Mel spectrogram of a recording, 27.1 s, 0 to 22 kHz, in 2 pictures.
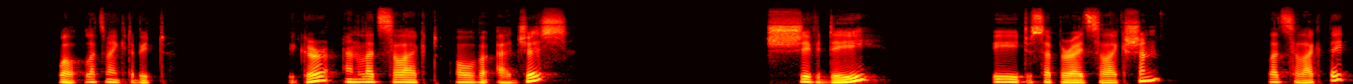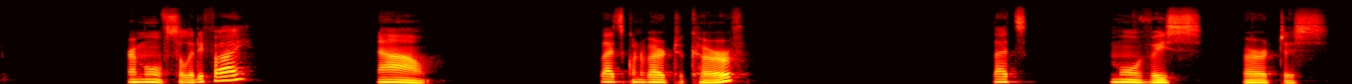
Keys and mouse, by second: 0.4 click, 0.9 g, 1.1 x, 2.5 click, 2.9 Tab, 3.3 click, 3.6 shift+click, 4.5 shift+click, 4.7 shift+click, 5.3 shift+click, 6.3 shift+click, 7.1 shift+click, 8.0 shift+d, 9.4 p, 10.8 click, 11.1 Tab, 11.7 shift+z, 12.0 click, 15.2 click, 16.7 shift+z, 18.7 right click, 19.1-20.7 drag, 23.0 Tab, 24.1 click, 25.6 middle click, 26.0 g, 26.4 x.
